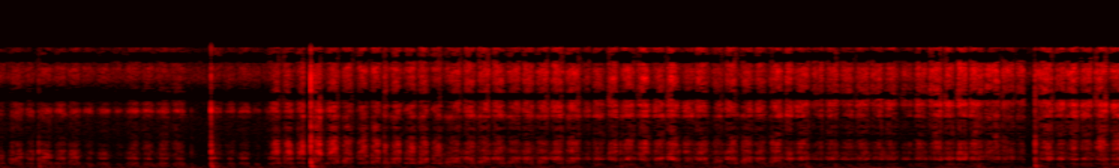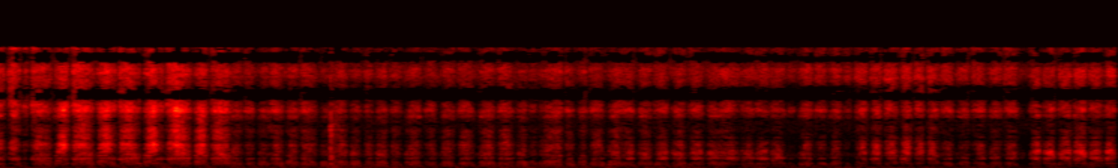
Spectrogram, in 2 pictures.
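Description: A plastic stylus tip draws on an iPad's glass screen, making soft, continuous rubbing and scratching strokes for shading. The steady, quiet hiss of the strokes spans low to bright tones, with a few sharper taps of the tip standing out.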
